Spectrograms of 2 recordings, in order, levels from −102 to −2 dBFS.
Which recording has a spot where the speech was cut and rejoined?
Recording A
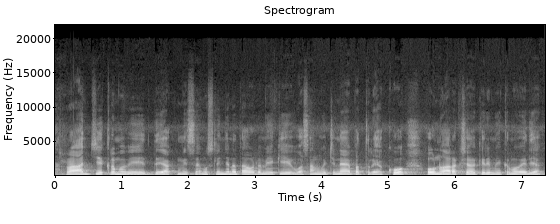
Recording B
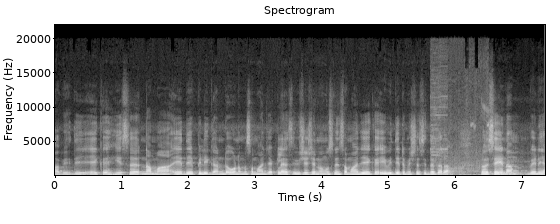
B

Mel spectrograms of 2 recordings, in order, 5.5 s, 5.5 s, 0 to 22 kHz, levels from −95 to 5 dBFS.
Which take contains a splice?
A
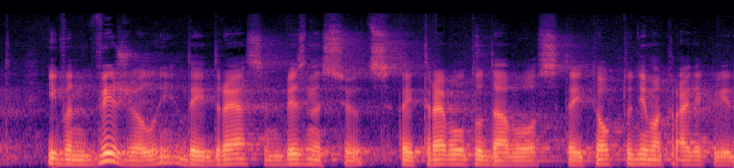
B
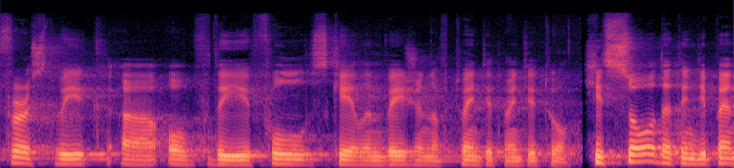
B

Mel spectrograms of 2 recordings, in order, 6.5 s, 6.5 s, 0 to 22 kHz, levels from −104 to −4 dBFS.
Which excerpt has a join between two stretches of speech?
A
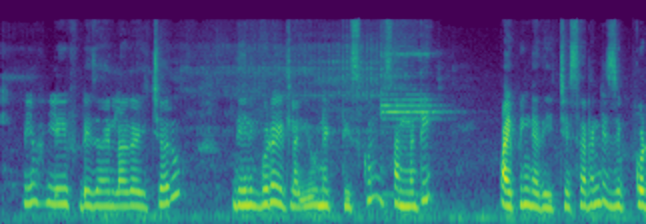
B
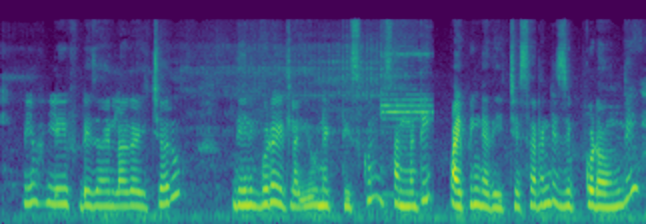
B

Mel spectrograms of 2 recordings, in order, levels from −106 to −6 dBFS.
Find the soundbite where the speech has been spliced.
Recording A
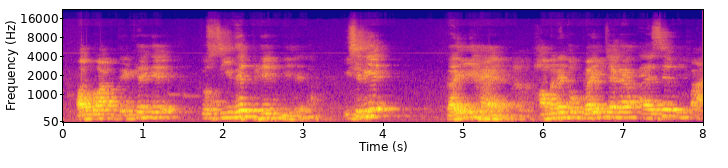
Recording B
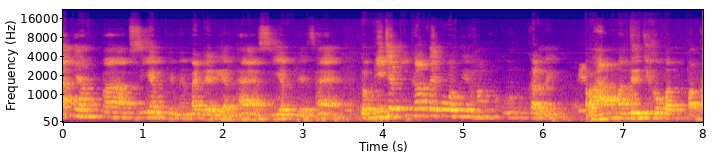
B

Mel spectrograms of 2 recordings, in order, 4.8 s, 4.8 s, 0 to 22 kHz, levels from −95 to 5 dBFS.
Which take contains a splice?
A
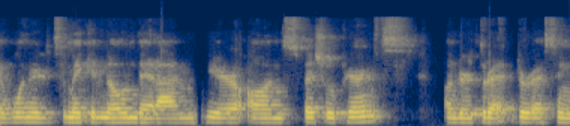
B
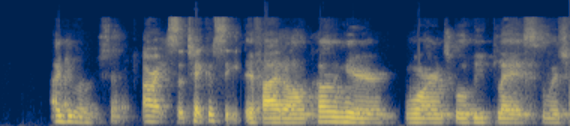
B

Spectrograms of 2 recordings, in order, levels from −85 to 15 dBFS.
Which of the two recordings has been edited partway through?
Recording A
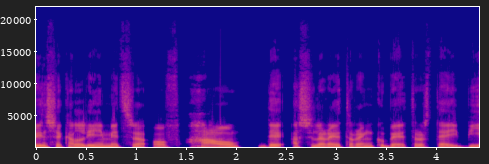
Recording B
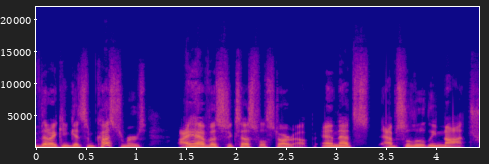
A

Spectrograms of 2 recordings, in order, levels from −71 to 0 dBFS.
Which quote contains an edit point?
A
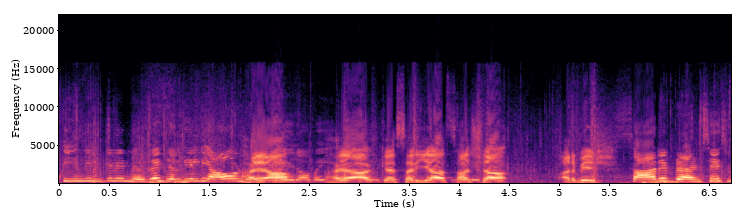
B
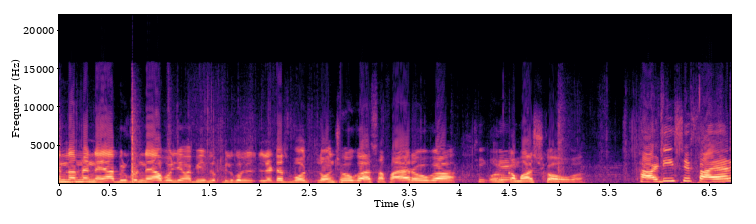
B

